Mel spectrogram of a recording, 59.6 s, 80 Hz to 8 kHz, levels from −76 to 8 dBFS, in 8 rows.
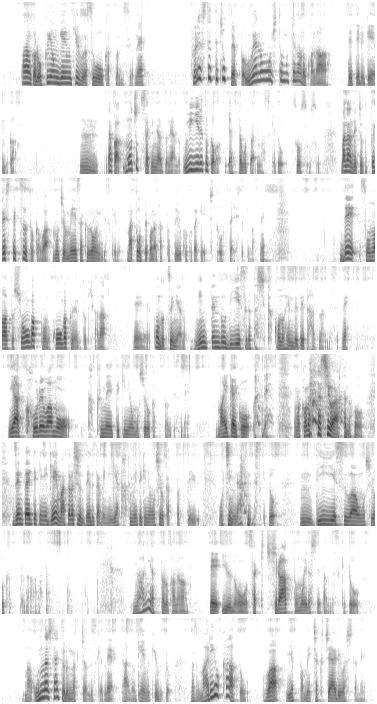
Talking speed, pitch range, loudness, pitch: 380 characters per minute, 115-180 Hz, -28 LUFS, 130 Hz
